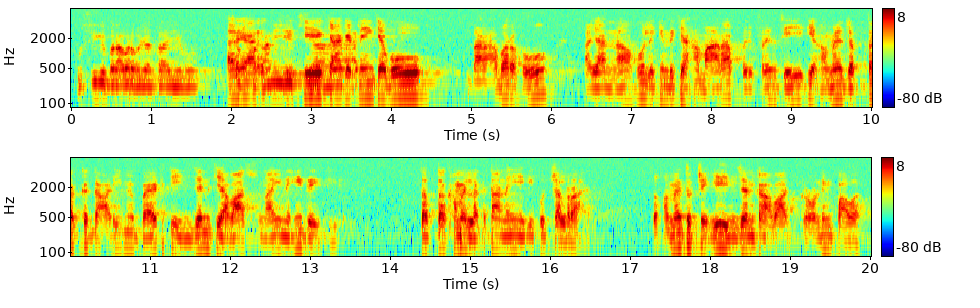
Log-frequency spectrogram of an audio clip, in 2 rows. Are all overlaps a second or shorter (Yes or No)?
No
